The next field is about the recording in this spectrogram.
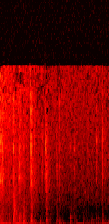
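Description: Rapid, irregular clicking of keys on a computer keyboard, a quick run of loud, sharp taps with no voices, set against a low background hum.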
